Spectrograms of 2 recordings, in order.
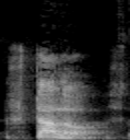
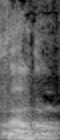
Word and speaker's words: phthalo: I never know how to pronounce because it's phthalo. – Oh, phthalo.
